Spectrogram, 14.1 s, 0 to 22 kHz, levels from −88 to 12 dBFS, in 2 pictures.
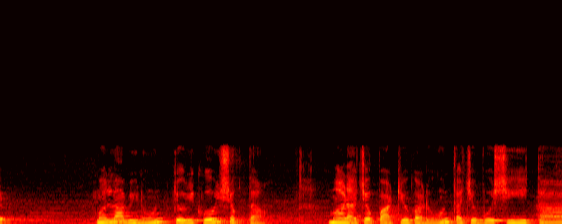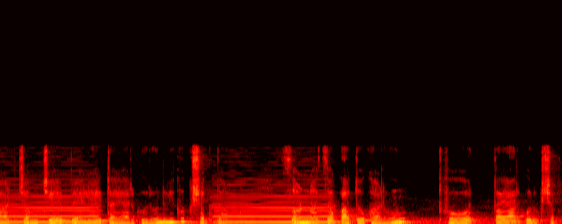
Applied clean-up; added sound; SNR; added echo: none; Bowed string instrument; 6 dB; none.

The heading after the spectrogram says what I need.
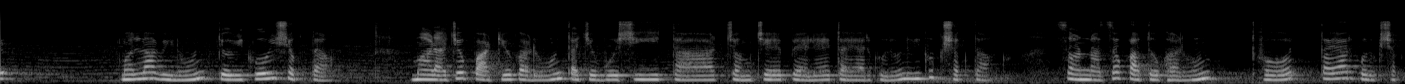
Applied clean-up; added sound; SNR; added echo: none; none; none; none.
